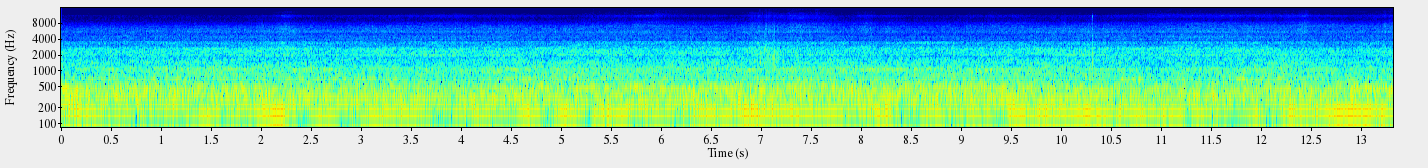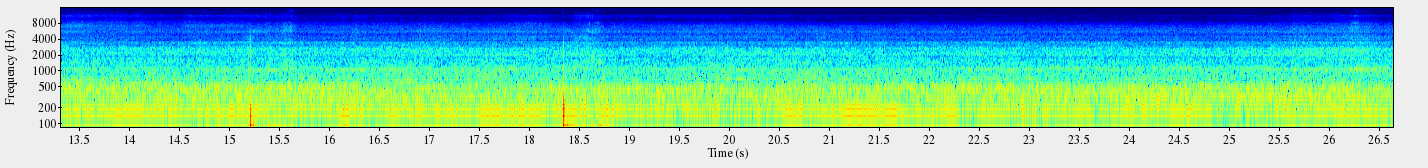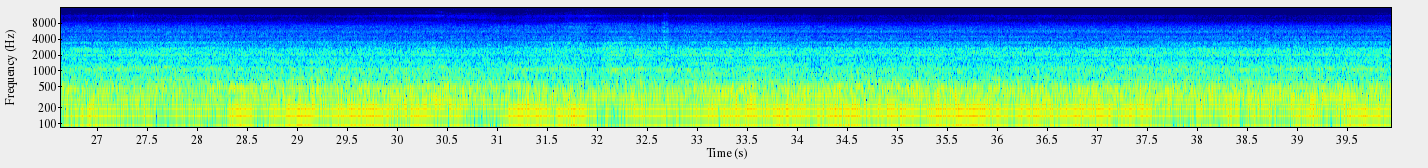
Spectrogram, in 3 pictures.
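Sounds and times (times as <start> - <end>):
watercraft engine droning: 0.0 - 39.9
sharp knocks: 15.2 - 15.7, 18.3 - 18.8.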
